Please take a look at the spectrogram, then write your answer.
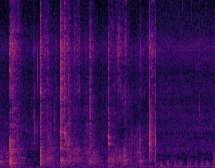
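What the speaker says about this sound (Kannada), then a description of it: "ನಾನು ಇಲ್ಲಿ ಎಣ್ಣೆ ಒಳಗನ್ನ ಫ್ರೈ ಮಾಡಾಕತ್ತೀನಿ" Churumuri tempering ingredients fry in oil in a pan, the soft crackle broken by a series of sharp scraping and stirring strokes, some spaced and some grouped, each rising above a low background sizzle.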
